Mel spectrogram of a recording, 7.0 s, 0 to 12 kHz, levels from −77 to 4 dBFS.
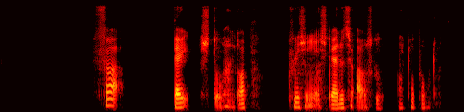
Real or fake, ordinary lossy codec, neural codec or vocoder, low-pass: fake; AAC, 64 kbps; autoencoder, 22.05 kHz, a latent of 192 numbers a frame, VITS, trained on one speaker; 9.9 kHz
